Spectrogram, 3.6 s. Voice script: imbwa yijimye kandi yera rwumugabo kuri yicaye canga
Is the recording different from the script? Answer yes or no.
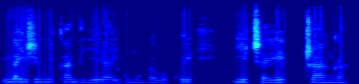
no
